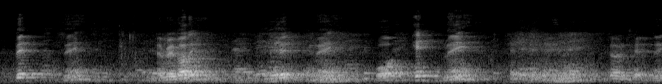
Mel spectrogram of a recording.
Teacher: the syllable final stops often have a reinforcing glottalization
